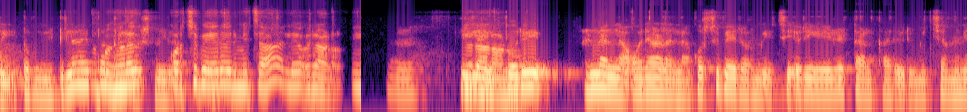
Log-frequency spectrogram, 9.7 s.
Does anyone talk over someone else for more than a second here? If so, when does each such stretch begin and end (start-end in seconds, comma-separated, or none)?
none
